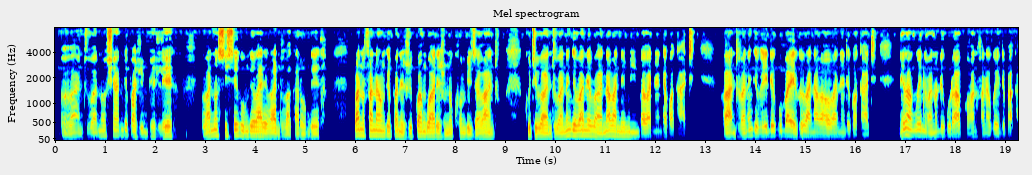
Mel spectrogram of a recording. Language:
Ndau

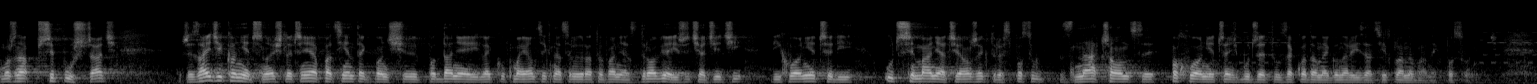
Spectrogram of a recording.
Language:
Polish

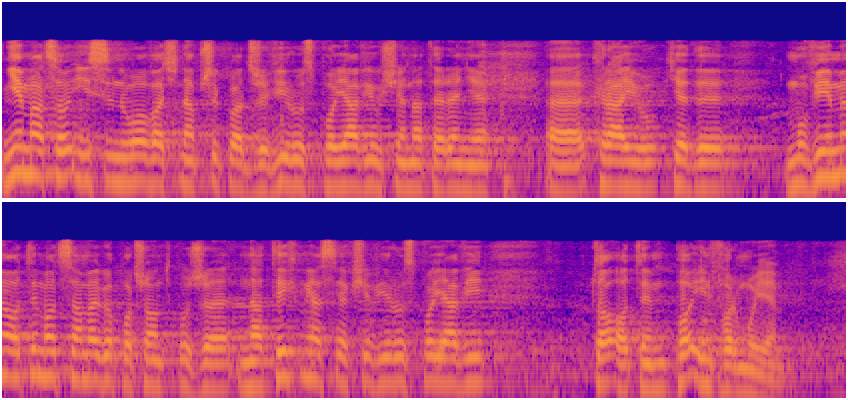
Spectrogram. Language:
Polish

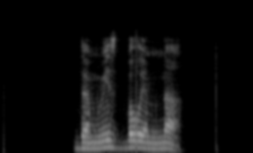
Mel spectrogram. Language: Central Kurdish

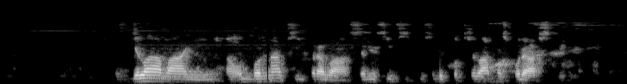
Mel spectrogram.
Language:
Czech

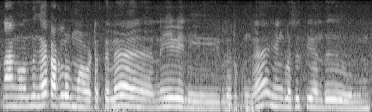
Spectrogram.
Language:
Tamil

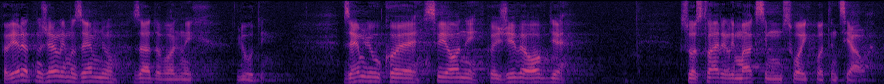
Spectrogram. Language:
Croatian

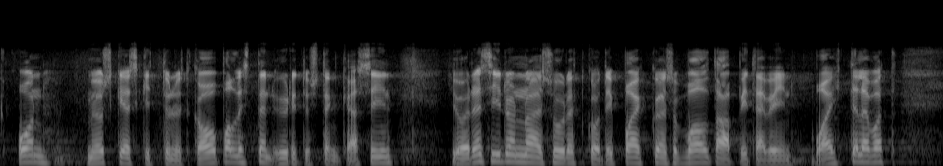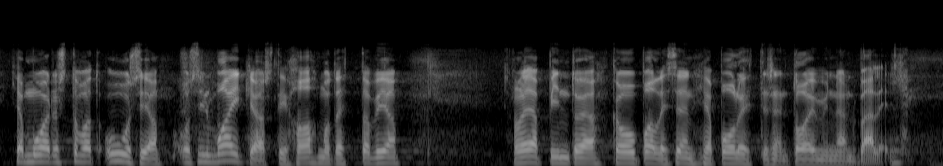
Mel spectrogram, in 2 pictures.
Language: Finnish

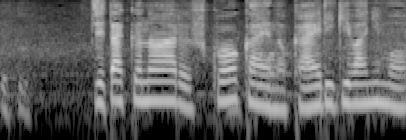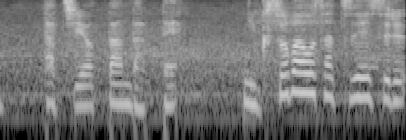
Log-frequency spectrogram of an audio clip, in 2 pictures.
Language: Japanese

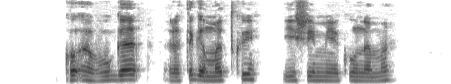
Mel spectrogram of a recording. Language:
Kinyarwanda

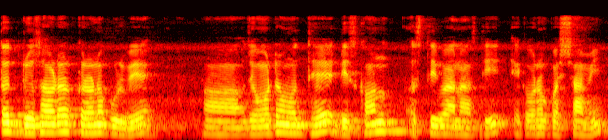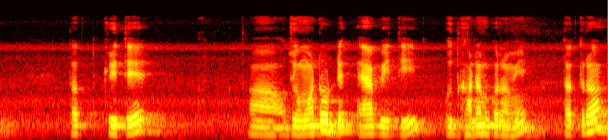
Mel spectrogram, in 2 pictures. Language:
Sanskrit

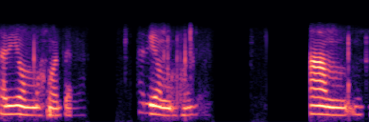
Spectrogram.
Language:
Sanskrit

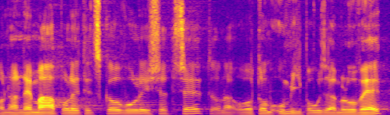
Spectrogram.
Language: Czech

